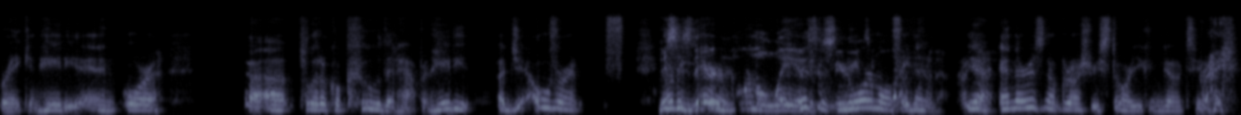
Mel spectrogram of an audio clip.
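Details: Adult male former rock lead singer with incurable spasmodic dysphonia, which began at the height of his singing career and was first taken for hoarseness; doctors could not fix it; still affected and audible in his speech; spasmodic dysphonia.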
